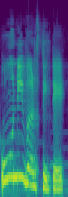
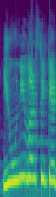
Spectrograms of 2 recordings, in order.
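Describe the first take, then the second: First: The word begins with an 'oo' sound. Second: The word begins with a 'you' sound. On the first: The speaker calls it right. "यू को ऊ की तरह प्रोनाउंस करना है" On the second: The speaker calls it wrong. "बहुत लोग क्या करते हैं, यूनिवर्सिटेट बोलते हैं, तो वो गलत होता है"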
